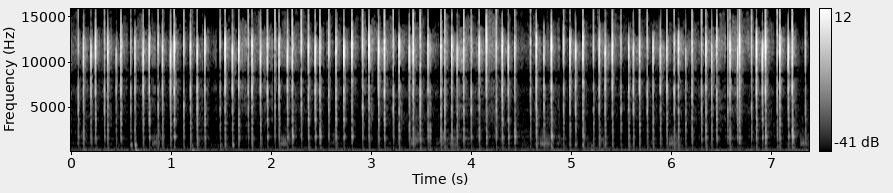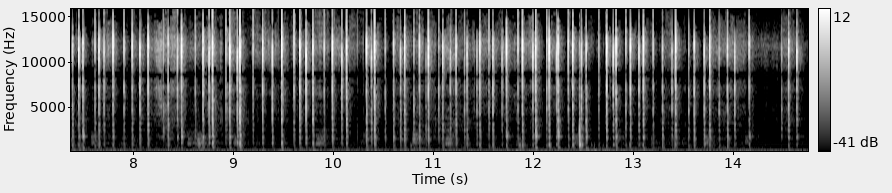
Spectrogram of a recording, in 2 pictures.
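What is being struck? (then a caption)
Oak wooden tabletop. Long pink-white fingernails tap rapidly on the top of a solid oak-grain wooden table with knots along its edge. The result is a quiet, dense stream of dry, short clicks that stop instantly with no ring, over a steady low hum and a bright high hiss.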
